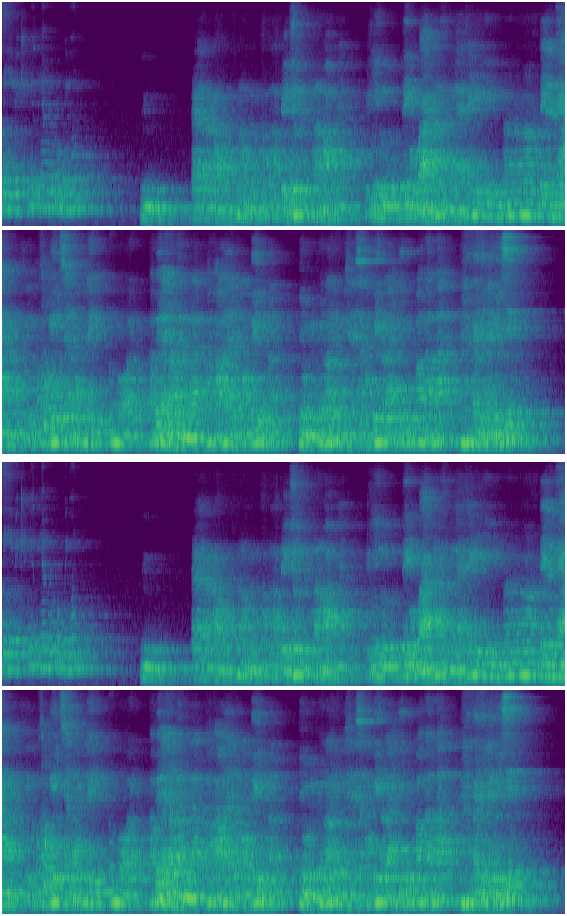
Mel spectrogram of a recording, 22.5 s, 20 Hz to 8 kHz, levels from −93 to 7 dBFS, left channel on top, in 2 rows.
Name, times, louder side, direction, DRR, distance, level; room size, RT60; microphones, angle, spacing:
voice 1, 0.0-1.6 7.3-7.7 11.9-12.4 13.4-13.6 20.8-21.4, equal, 15° right, -3 dB, 1.9 m, -33 dB
voice 2, 2.8-3.2 3.8-6.9 7.3-13.9 14.2-16.8 17.2-20.1 20.4-21.5, right 1 dB, 10° left, -11 dB, 4.9 m, -26 dB
12.5 x 11.5 x 8.6 m, 2.2 s
head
